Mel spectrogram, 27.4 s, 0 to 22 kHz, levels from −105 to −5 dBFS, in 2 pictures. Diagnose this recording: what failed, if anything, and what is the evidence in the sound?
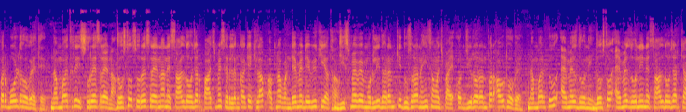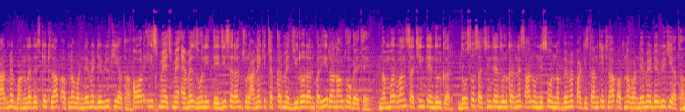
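Dropped samples at 26.51 s: a single sharp click, seen as a thin vertical line across the spectrum. A fraction of a millisecond of the stream is missing, so the waveform jumps straight to a later value. The likely stage is the driver or buffer, skipping samples during transfer.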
